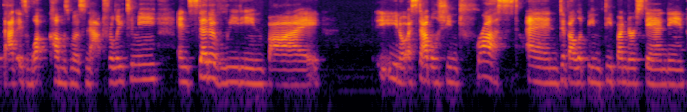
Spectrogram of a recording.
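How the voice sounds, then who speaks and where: A woman with a slightly low voice talks as an interview guest. She tells her story conversationally and frankly. Her phrasing is reflective, with "like" dropped in often. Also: a bit bright. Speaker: podcast guest, sales coach.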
